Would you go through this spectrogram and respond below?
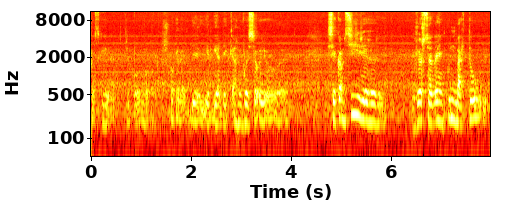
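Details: Adult woman speaking French; ordinary speech.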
